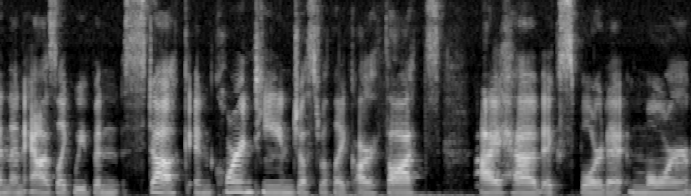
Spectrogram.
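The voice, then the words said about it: Hoarse, froggy voice. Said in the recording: “my voice is so froggy. I think it's just like allergies. Um, but sorry, I sound like a frog.”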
